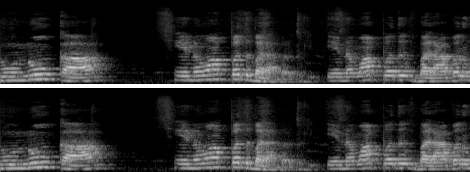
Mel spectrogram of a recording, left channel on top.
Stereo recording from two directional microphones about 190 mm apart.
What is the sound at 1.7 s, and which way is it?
A man's voice, 5° right (ahead or behind).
